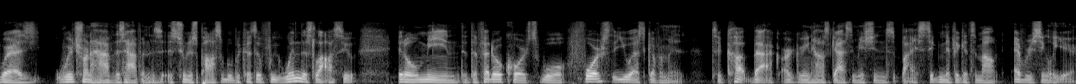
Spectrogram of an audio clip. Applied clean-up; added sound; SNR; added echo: none; none; none; none.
